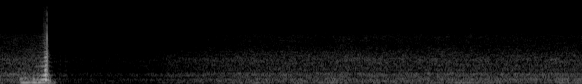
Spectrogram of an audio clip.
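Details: Garden bees in Crookes, with a sharp knock at the start, a moment of near silence, then a low, even buzzing drone that builds and holds steady to the end.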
